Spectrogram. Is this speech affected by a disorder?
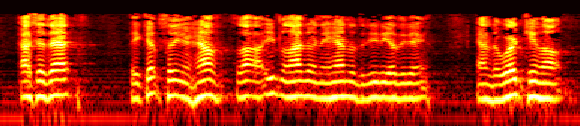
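Yes: stroke with facial paralysis; stroke a little over a year ago, one side of face a little paralyzed; a little over a year since stroke, undergoing therapy; pronunciation less clear than before due to partial facial paralysis.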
